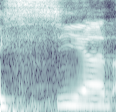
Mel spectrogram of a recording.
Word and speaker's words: Cyan: The end of the lucky Shian arc. And yes, I'm going to pronounce it like that till the day I die because the Japanese voice actors do the same thing.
